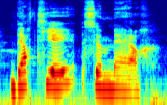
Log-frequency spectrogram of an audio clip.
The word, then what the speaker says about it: Berthier-sur-Mer: Berthier-sur-Mer.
